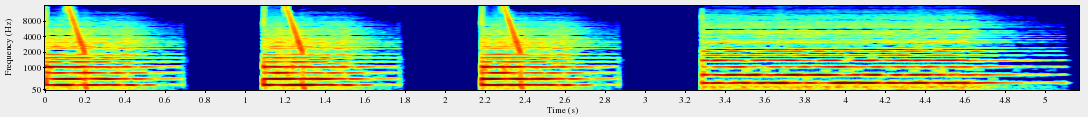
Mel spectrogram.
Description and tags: race countdown1
No need to mention me.
Simple race semaphore countdown.
This sound was made with Audacity Software, using a base sound and aplying some filters to it.
car, carreras, cars, coches, contador, countdown, counter, green, light, luces, luz, preparado, race, ready, red, roja, rojo, semaforo, semaphore, threetwoone, tresdosuno, verde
